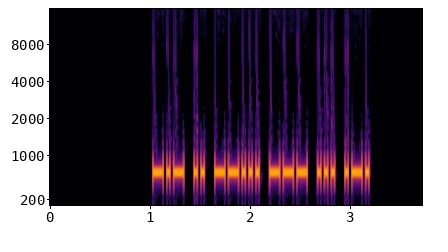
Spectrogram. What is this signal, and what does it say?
Morse code, heard as a keyed tone, about 34 wpm, 700 Hz. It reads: KI7OSR
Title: USA Call Signs - 6 Characters - 3x Character Spacing - 35wpm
